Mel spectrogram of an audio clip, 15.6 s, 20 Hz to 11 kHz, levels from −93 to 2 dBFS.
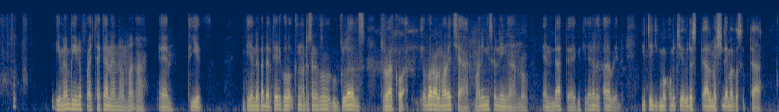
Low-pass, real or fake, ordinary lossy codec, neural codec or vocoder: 7.2 kHz; fake; MP3, 96 kbps; codec, 16 kHz, 0.8 kbps, ZipCodec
